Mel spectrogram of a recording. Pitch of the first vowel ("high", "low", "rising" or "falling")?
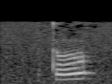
rising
